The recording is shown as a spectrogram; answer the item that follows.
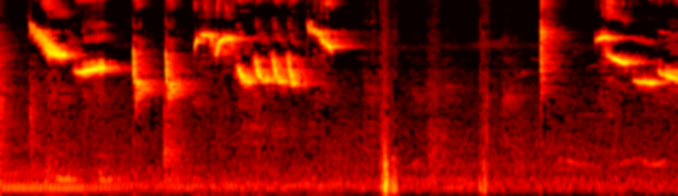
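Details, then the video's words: Hill blue flycatcher song used as a lure and training recording for songbirds: sharp high whistled notes, descending slurs and quick trilled phrases delivered in bursts, with a brief pause and a faint low hum beneath. "Masteran dan Pancingan burung Tledekan gunung"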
